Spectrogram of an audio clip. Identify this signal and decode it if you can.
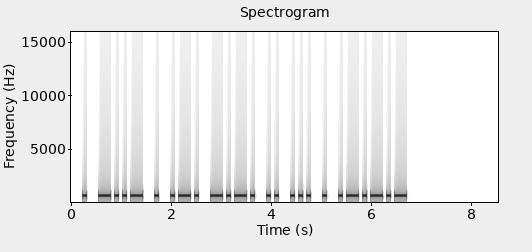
Morse code, heard as a keyed tone, about 15 wpm, 700 Hz. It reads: EXERCISE.
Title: Sentences from Top 1000 Words - Review Part 6 - 15wpm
